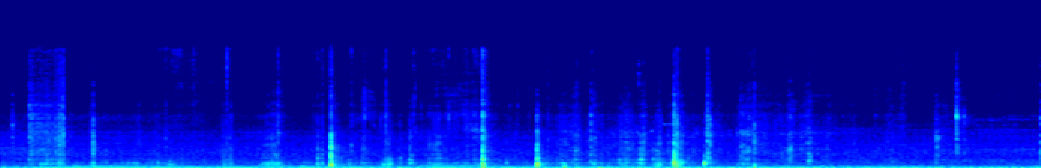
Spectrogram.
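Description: A paperboard takeaway box being handled and opened on a desk: a few sharp taps and knocks with light rustling, over a steady low background hum.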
